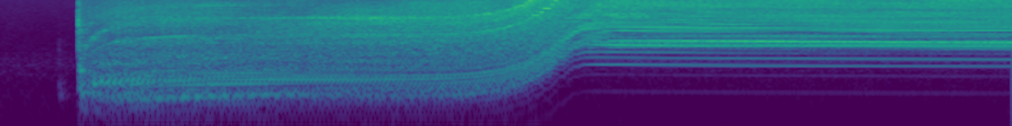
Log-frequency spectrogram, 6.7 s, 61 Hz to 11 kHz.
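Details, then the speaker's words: DeWalt C55146 Type 9 air compressor (15 A, rated to 225 PSI) that would not shut off when built up to pressure; after repair it bursts roughly at switch-on, then hums smoothly and evenly: running normally. "turned it off because it doesn't seem like it's wanting to turn off"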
